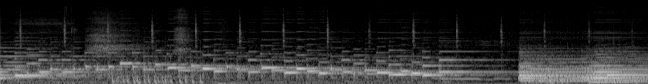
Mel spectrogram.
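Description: Piano music score: a run of notes stepping downward and fading away, with a brief soft noise about a second in, then a louder chord and new phrase entering suddenly about five seconds in.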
